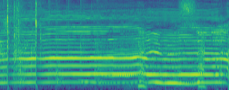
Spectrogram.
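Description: A single voice holding one long, steady vocal note, with a slight dip in pitch near the end.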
